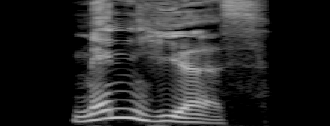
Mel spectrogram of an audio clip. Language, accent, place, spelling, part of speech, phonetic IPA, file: German, Germany, Berlin, Menhirs, noun, [ˈmɛnhiːɐ̯s], De-Menhirs.ogg
- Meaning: genitive singular of Menhir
